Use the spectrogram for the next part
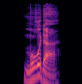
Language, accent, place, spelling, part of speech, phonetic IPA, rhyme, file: German, Germany, Berlin, moder, verb, [ˈmoːdɐ], -oːdɐ, De-moder.ogg
- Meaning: inflection of modern: 1. first-person singular present 2. singular imperative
